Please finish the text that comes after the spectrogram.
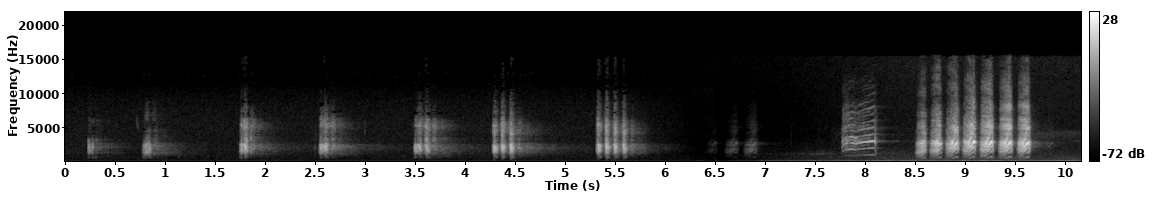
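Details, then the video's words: A magpie gives about eight harsh, hoarse chacks spaced roughly a second apart, ending in a fast machine-gun rattle, with a low rumble behind. "Magpie sounds. The sounds that the magpie makes."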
